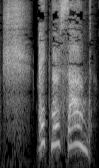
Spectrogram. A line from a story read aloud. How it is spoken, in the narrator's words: I whispered, frantically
